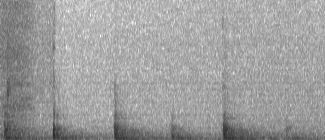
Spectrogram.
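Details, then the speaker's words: Harley-Davidson Electra Glide Ultra Limited, rear wheel rocked side to side by hand: sharp hollow clunks about three a second, disc and wheel moving separately from the ABS drive and axle; worn rear wheel bearings with play. "Right now, let's try what I think this is. It's that movement side to side. There it is."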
